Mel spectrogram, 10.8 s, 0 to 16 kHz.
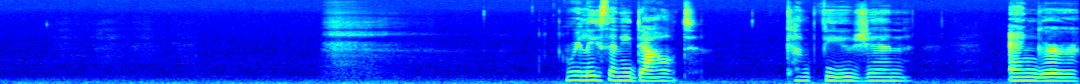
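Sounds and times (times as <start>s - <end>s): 
steady low hum: 0.0s - 10.7s
person taking a deep breath during a guided calming prayer: 3.2s - 4.5s
speech: 5.7s - 7.0s, 8.0s - 9.2s, 10.1s - 10.7s.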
